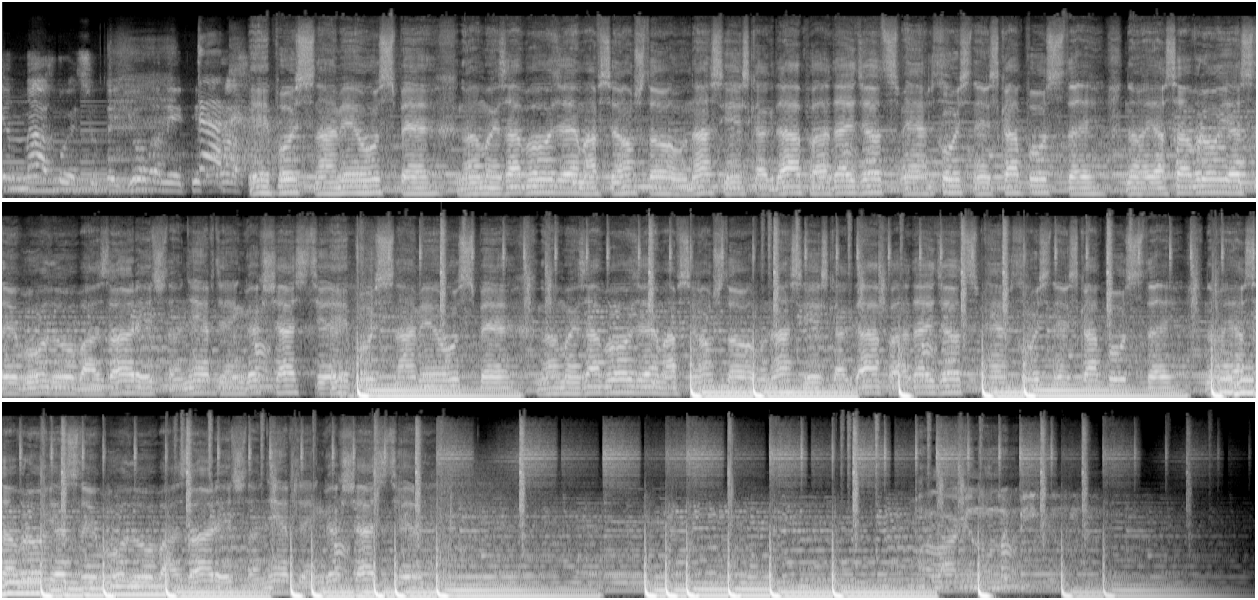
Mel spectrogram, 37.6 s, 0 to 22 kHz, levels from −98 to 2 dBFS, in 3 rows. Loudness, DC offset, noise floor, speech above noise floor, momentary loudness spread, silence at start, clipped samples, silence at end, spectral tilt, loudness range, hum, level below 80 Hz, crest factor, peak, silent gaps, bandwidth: -13 LUFS; under 0.1%; -44 dBFS; 32 dB; 11 LU; 0 s; under 0.1%; 0.6 s; -5.5 dB/octave; 6 LU; none; -16 dBFS; 12 dB; 0 dBFS; none; 16.5 kHz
